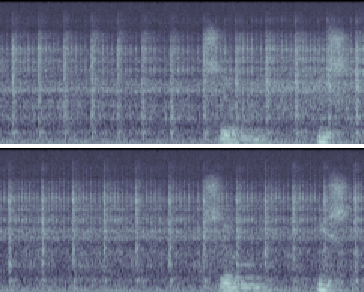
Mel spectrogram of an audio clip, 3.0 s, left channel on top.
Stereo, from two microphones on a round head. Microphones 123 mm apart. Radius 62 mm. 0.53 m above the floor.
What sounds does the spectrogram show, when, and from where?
1.7 s a man speaking: 40° left (ahead or behind), 4.5 m; by 2.9 s 25° left (ahead or behind), 3.5 m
